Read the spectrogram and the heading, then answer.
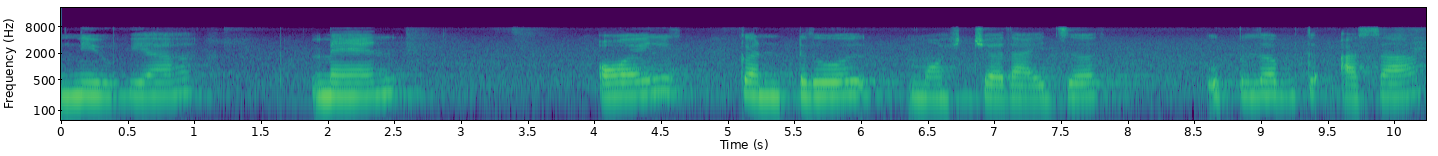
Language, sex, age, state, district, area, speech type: Goan Konkani, female, 18-30, Goa, Murmgao, rural, read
